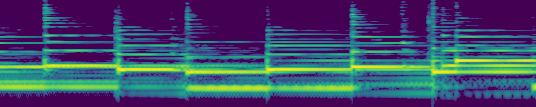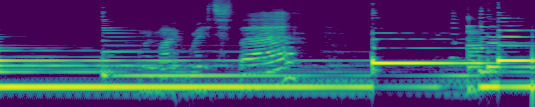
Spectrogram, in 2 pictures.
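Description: Lever harp played solo at a slow, even pace: a plucked melody in the right hand over sustained left-hand chord notes, each note ringing on after it is struck.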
